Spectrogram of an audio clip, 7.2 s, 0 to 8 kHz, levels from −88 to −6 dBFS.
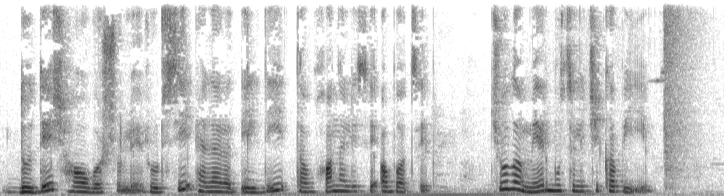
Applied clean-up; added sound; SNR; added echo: none; Bus; 20 dB; none.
